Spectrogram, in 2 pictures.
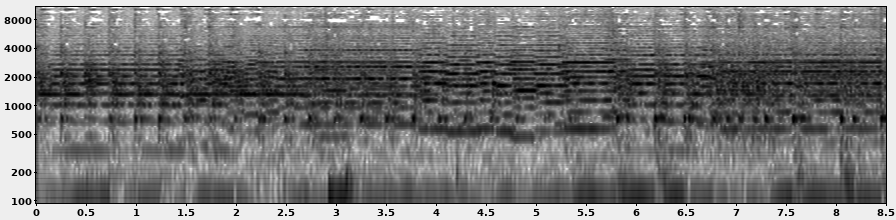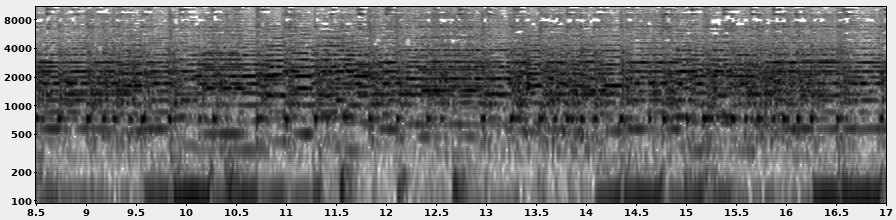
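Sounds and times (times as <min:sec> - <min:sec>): kettle drum and barrel drum: 0:02.7 - 0:17.0.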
